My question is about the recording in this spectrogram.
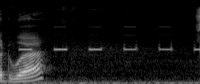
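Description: Daihatsu Sigra's in-cabin warning chime beeping repeatedly at one high pitch, about four short beeps a second.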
